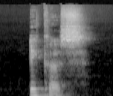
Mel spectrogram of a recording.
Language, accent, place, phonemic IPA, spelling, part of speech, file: French, France, Paris, /e.kɔs/, Écosse, proper noun, LL-Q150 (fra)-Écosse.wav
- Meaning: Scotland (a constituent country of the United Kingdom)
